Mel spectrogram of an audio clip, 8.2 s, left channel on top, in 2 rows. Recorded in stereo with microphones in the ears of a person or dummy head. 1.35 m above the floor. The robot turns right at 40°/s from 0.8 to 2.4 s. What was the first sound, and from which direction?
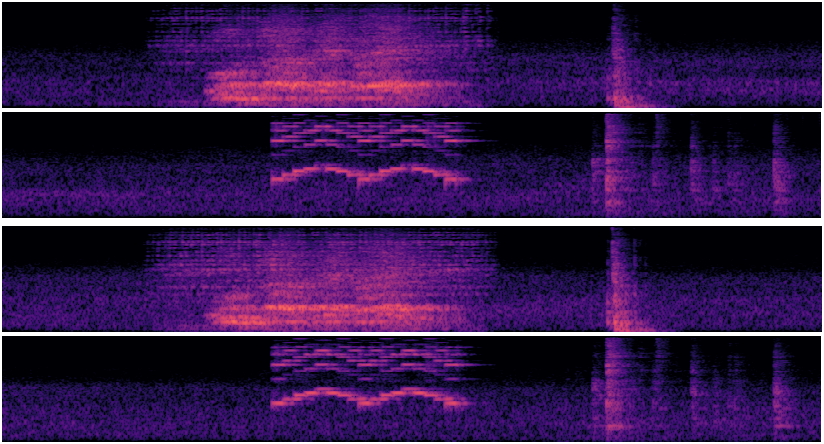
A shout, 125° left.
